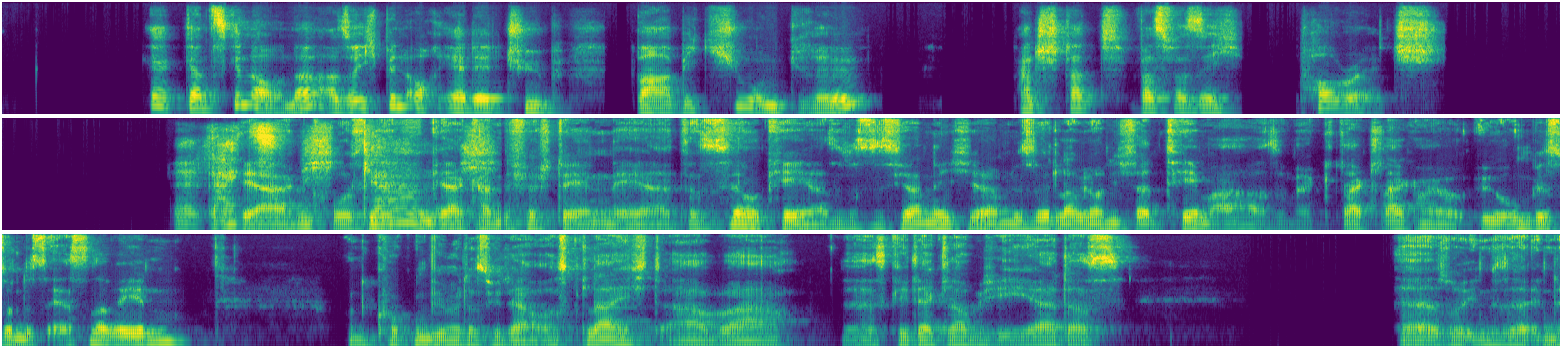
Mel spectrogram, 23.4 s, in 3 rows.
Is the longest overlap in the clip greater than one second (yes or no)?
yes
